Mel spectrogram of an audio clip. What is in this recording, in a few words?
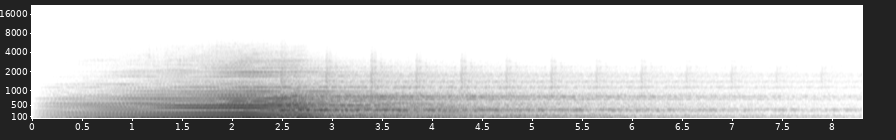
Impact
